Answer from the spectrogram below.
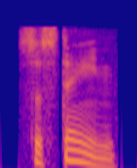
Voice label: "sustain", English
